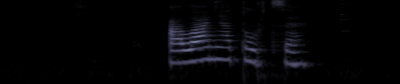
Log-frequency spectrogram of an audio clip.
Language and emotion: Russian, neutral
